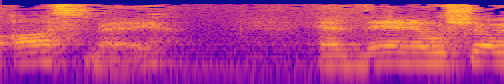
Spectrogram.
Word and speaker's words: osme: Oh, it's pronounced O-S-M-A-Y. – Osme. Okay. – They spell it, though, O-S-M-E.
